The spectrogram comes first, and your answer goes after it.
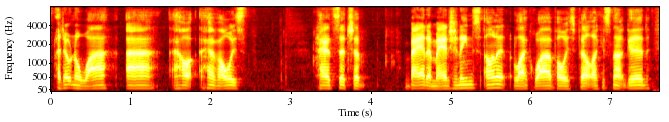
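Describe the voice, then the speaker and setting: Low-voiced man on a laid-back podcast. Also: normal speed, no room sound. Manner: relaxed, laughs often, acts out panel dialogue. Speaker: podcast co-host. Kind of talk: casual comic-book podcast chat with read-alouds.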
